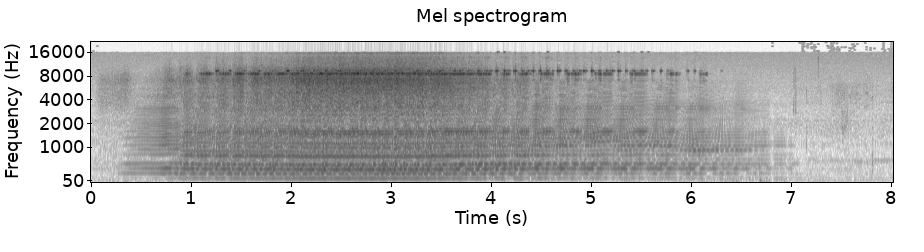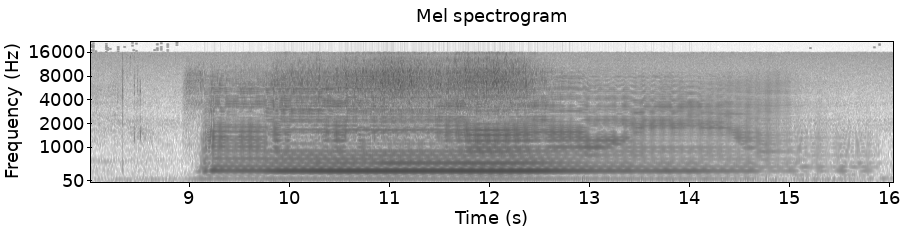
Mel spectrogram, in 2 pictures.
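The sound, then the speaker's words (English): An old, large mouth harmonica that has lost its cover shells plays two long, reedy sustained chords. Both are loud and rich, with a brief, quieter dip between them and no other sounds. “So it's an old, like quite a kind of big mouth harmonica that has lost its shells. So it looks quite rough, but it has great sounds.”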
